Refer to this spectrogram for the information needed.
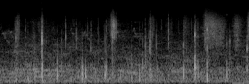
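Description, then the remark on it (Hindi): Several people walking toward a college canteen, their footsteps tapping in a quick, irregular rhythm, with faint background murmur underneath. “हम कॉलेज की कैंटीन की तरफ बढ़ने लगे”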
